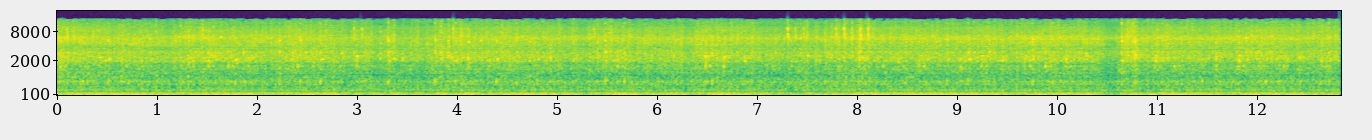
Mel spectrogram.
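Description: A deep, loping idle with an uneven low throb that keeps pulsing irregularly; the warm V8 is idling rough, cause not evident. Cause suspected, not confirmed.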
